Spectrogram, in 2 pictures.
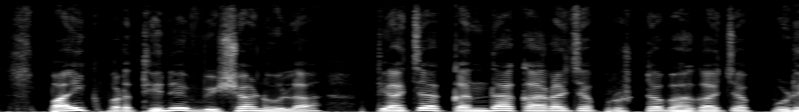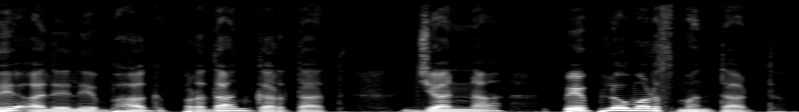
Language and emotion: Marathi, neutral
